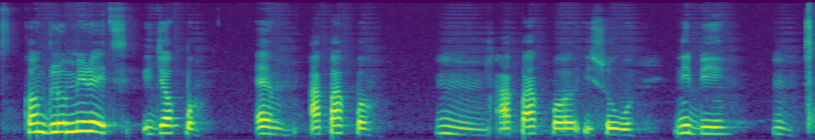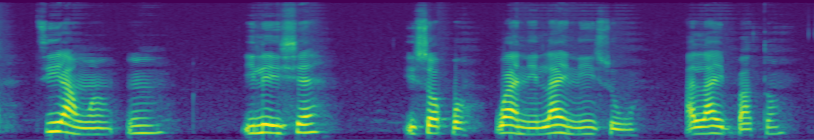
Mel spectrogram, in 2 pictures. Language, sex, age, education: Yoruba, female, 15-29, tertiary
